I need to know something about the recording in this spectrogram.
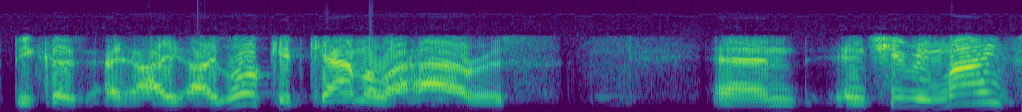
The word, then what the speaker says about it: Kamala: i believe it's pronounced kamala tamila kamala think of it as like the the the comma you know and punctuation comma kamala the tamil that's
